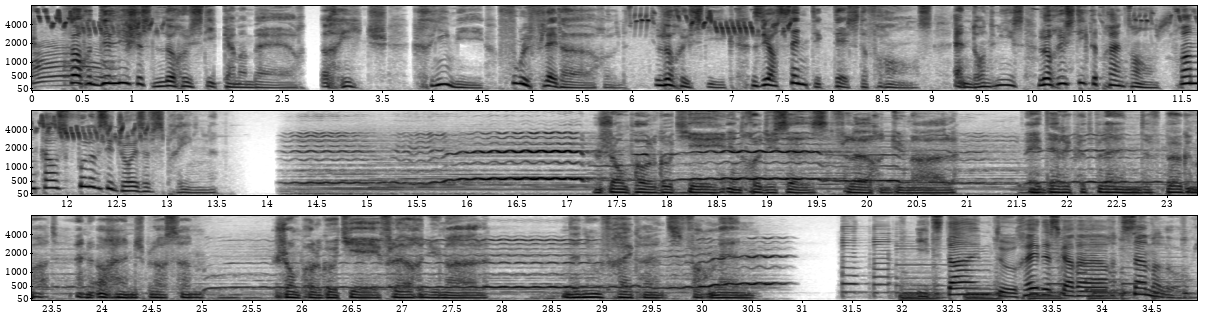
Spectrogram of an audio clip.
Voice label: French VO; Internet Session, New York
